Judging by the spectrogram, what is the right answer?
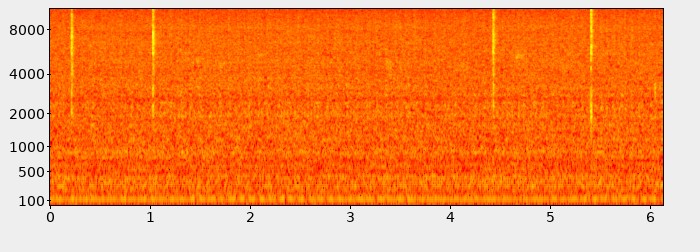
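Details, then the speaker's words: One of two Maytag washers (1989 A482 or 1978 A408S) on a Warm/Cold regular 8-minute wash: a steady low motor hum with loud, sharp timer clicks a second or more apart; normal timer operation. "timer on this one is so loud they all are but it's kind of funny"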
